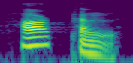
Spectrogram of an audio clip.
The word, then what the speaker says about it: sharpen: 알파벳 SH 계속 나오네요. 어떻게 발음되죠? 그렇죠? 쉬로 발음되죠? 그리고 알파벳 AR 어떻게 발음되죠? 불규칙 발음돼 연습했죠? 그렇죠? 따라해 주세요. R 이것을 조금 더 빨리 R 그래서 SHAR 합쳐져서 char 이렇게 발음되죠. 그리고 알파벳 P가 P 이렇게 피읍으로 발음되죠. 그리고 알파벳 N이 합쳐져서 은 이렇게 발음이 돼요. 그래서 다 합쳐지면 sharpen 이렇게 발음되죠.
